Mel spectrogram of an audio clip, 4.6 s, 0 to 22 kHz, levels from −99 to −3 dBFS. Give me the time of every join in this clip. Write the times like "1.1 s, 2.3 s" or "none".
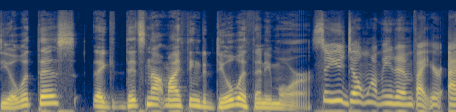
none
